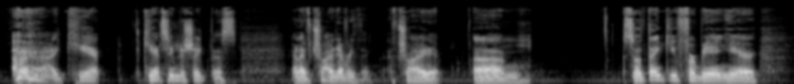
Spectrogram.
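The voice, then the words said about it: Unwell, strained-sounding voice. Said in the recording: “apologize for my voice.”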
